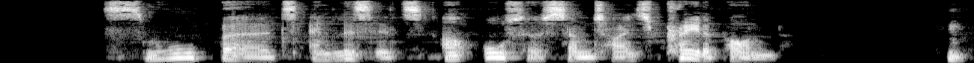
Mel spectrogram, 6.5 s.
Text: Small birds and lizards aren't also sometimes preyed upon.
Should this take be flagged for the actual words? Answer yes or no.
yes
